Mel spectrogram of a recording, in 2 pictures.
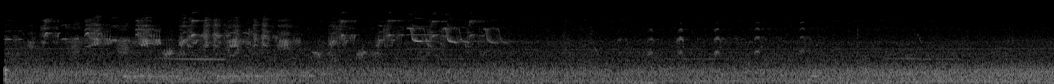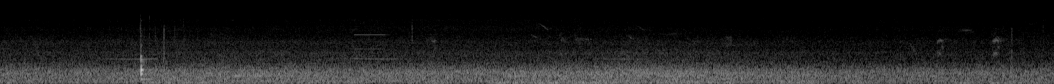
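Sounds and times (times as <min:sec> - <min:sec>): birds calling and chirping: 0:00.0 - 0:08.3
steady low background noise: 0:00.0 - 0:21.0.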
